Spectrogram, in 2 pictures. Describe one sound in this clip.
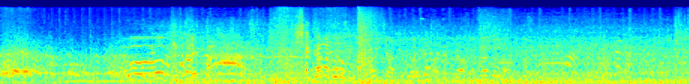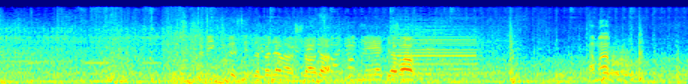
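A jeep engine rumbles steadily as the vehicle drives.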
